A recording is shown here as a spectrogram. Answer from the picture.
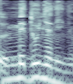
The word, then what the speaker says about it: Medunjanin: Est-ce que je ne sais pas si je prononce bien comment on dit c'est Medunjanin, en fait. Medunjanin. On dit le J, c'est comme I, en fait.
